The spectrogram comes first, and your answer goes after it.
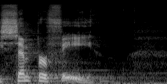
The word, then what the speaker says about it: Semper Fi: I didn't know that so the Latin pronunciation would be semper fee I guess some Americans always mess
